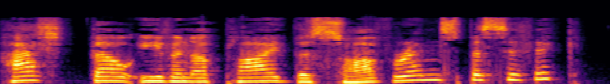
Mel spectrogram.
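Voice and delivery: high, ringing question with "specific" rising; an otherworldly seer pressing hopefully. A narrator's reading. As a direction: archaic query rising on "specific". Seer asks urgently.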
